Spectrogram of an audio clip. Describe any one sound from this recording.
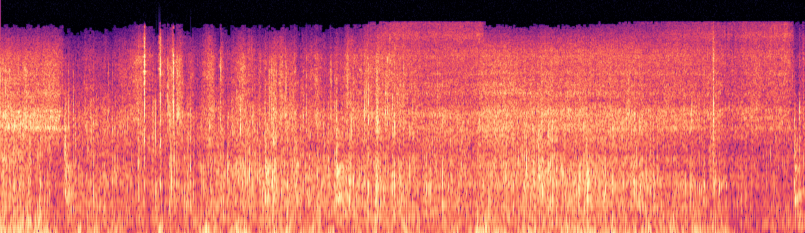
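Wind rumbles loudly past close by.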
